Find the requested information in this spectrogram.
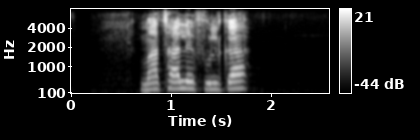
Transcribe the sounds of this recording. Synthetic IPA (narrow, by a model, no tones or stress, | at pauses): mat͡sʰalepʰulka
